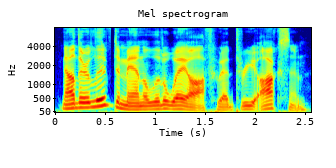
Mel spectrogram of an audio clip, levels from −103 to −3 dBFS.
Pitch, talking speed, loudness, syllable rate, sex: 130 Hz, 305 wpm, -17 LUFS, 6.9 syllables/s, male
